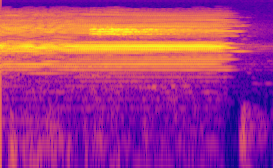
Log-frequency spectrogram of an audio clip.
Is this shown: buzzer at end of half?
yes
